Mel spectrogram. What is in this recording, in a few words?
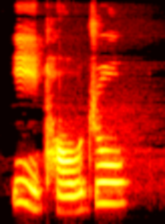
"yitouzhu", Chinese; measure-animals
